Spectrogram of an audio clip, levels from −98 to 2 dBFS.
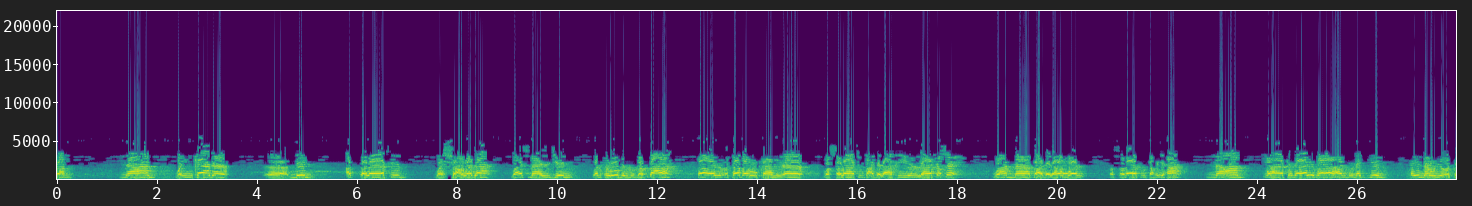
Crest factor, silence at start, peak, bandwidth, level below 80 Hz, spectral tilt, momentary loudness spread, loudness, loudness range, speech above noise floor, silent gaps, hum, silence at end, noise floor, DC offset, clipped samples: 8 dB; 0 s; 0 dBFS; 5.6 kHz; -40 dBFS; -6.5 dB/octave; 12 LU; -8 LUFS; 3 LU; 33 dB; none; none; 0 s; -41 dBFS; under 0.1%; 0.3%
